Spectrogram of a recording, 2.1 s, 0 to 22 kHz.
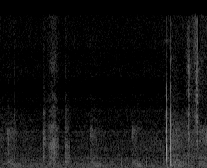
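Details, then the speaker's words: Japanese diesel heater after 20 days of use, running on setting 3 at about 27°C (80°F): low steady hum with a single sharp fuel pump tick, no rattle or labouring, no diesel smell or fumes; running normally. "but you can hear it ticking over sweetly, not a problem, no smell of diesel, no fumes or nothing"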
